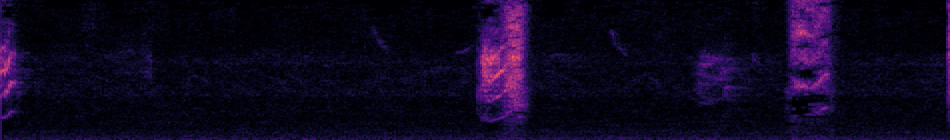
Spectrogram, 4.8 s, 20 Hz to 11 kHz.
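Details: Female double-collared seedeater calls, used to stimulate males: short, harsh, high chirps at about 2.5, 4 and near 5 seconds over a quiet low hum.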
